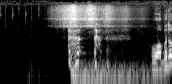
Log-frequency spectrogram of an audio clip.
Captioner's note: cough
